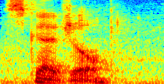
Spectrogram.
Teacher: This DU just makes the j sound like in jump. First syllable stress, so that syllable is longer, and the jul syllable is short and reduced with a syllabic L.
